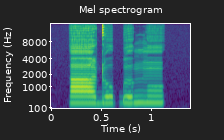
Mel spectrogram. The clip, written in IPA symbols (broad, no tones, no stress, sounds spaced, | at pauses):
a ɖ o ɓ ɵ ŋ õ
